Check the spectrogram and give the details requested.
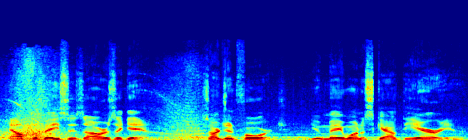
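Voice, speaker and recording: An actor playing a grave, weary middle-aged starship captain in a video game, speaking with measured authority. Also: male voice, mid-range voice, heavy background noise, lightly acted. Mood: commanding. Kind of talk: cinematic game acting, solemn narration and orders. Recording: loud cinematic music behind the voice.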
